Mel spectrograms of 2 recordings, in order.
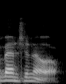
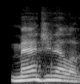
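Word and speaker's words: Manganiello: guy um he does the death oh Joe manello manginello that's it sorry I apologize I saying totally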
